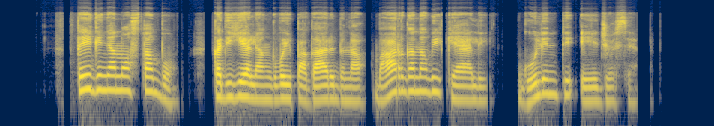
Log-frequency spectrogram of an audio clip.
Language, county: Lithuanian, Panevėžys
